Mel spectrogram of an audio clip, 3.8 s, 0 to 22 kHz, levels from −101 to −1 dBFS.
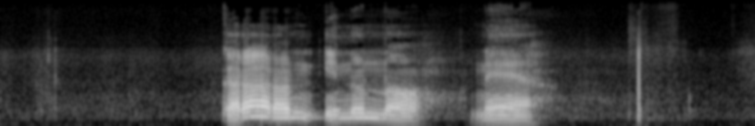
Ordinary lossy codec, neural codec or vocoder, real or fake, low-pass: MP3, 96 kbps; none; real; 19.8 kHz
